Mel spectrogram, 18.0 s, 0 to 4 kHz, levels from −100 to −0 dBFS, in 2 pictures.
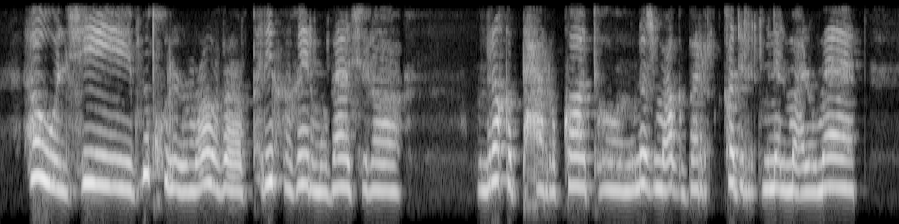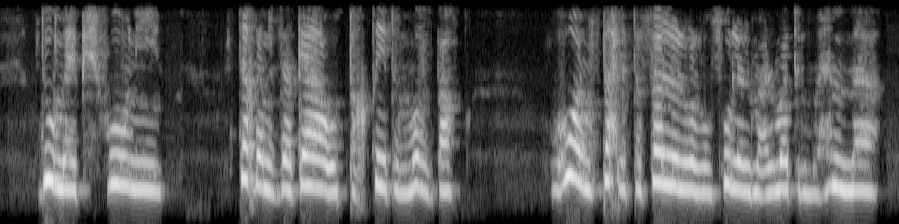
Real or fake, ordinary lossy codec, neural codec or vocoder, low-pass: real; none; none; 3.6 kHz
